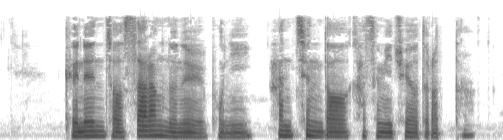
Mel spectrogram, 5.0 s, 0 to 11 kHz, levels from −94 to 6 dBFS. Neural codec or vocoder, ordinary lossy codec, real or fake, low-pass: none; AAC, 64 kbps; real; 7.2 kHz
